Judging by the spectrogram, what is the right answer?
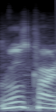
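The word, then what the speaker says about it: Rouxls Kaard: Um yeah, rules rules card is the ultimate just I don't even know what character he is.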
